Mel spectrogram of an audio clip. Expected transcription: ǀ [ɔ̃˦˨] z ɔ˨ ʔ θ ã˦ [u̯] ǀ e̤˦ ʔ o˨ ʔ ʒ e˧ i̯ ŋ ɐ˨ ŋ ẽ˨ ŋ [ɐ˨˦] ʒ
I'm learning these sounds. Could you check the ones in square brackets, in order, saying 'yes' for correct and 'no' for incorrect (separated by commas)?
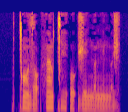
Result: yes, yes, no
